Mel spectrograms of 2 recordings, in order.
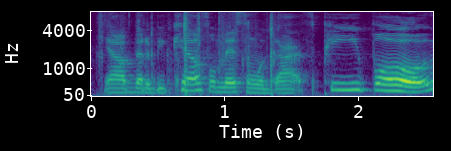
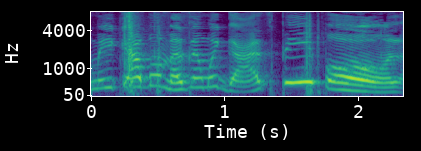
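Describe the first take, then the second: First: Said in the usual way. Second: Higher and louder warning. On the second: Real, not acted. Warning viewers off God's people, raised voice. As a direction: raise it into a sermon cry.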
